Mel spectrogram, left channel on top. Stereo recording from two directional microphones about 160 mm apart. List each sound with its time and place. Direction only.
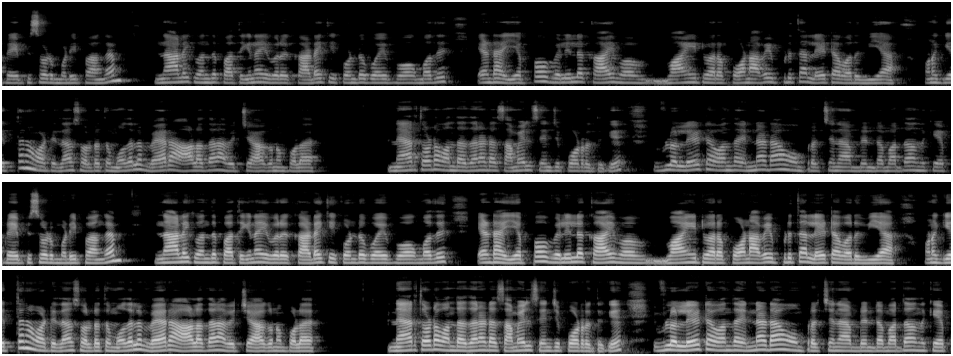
0.0 s speech: 25° right (ahead or behind)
